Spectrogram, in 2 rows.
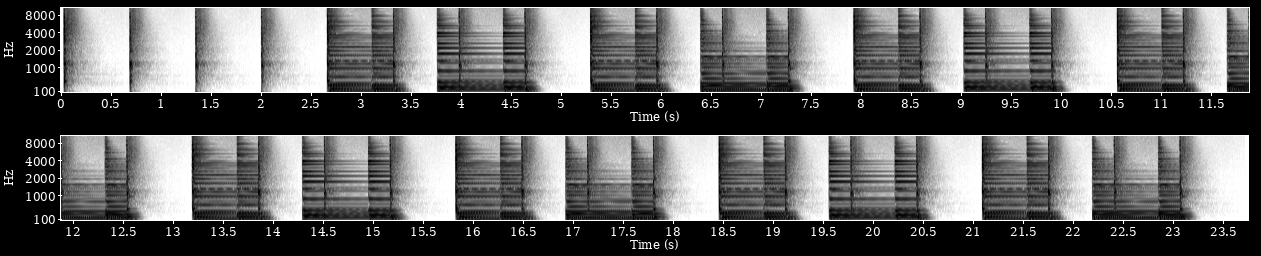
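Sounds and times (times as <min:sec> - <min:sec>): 
guitar strumming pattern: 0:02.7 - 0:07.4, 0:08.0 - 0:10.0, 0:10.6 - 0:12.6, 0:13.2 - 0:17.9, 0:18.5 - 0:23.2.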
